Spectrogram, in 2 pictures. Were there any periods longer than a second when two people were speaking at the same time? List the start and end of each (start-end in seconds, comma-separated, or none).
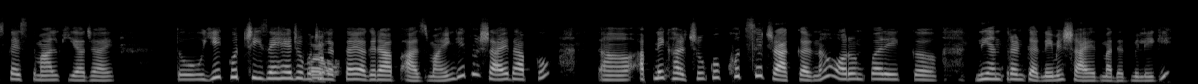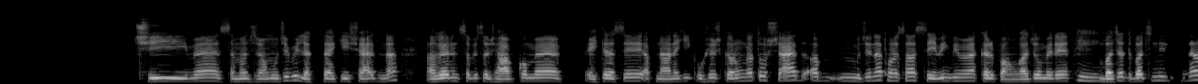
none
